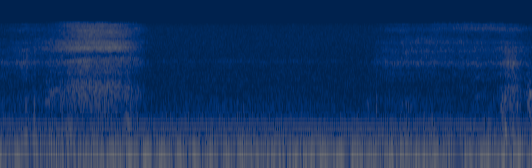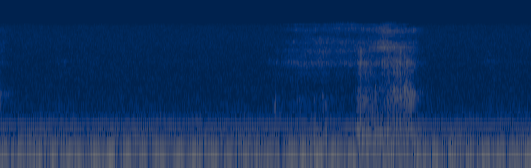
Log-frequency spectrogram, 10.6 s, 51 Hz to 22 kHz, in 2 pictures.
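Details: Recording of a person snoring in sleep: loud snores, three breaths about every four seconds (roughly 15 a minute), over a steady low hum; snoring.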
